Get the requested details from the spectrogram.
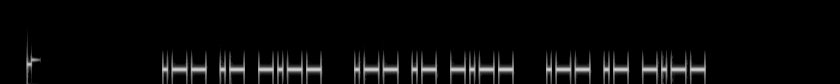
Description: Morse code, heard as a keyed tone, about 25 wpm, 700 Hz. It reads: WAY WAY WAY
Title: Top 500 Words Repeated 25wpm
